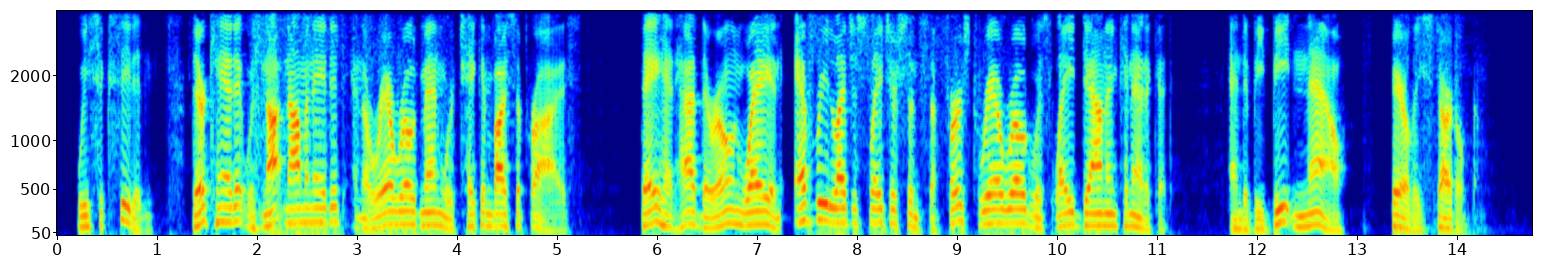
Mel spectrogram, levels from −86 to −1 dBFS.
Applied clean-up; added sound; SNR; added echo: neural mask model RNNoise.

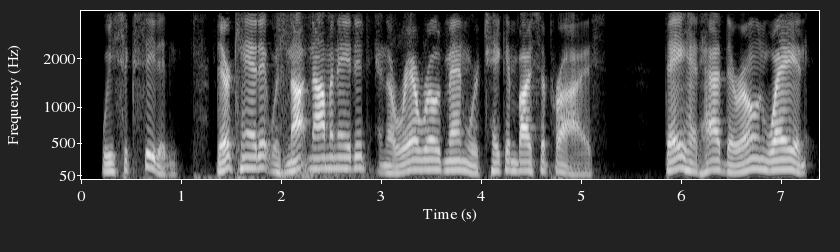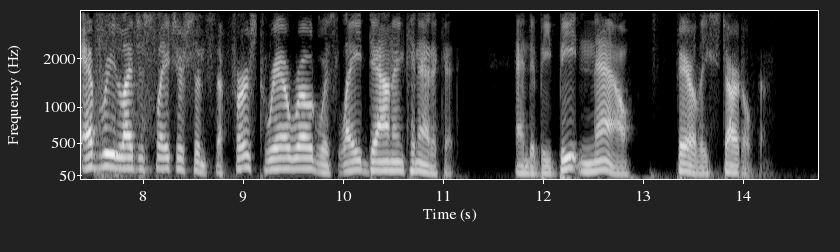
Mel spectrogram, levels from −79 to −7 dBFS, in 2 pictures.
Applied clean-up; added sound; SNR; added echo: neural mask model DeepFilterNet 3.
